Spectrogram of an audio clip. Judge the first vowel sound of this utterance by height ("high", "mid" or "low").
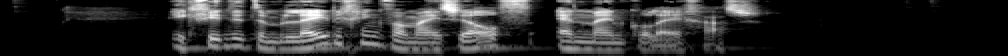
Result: high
